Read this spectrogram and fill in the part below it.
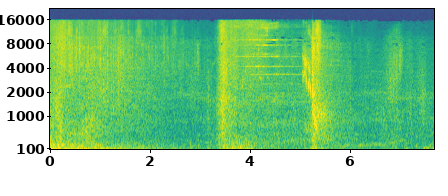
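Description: In the video game Hogwarts Legacy, the Incendio fire spell bursts out in two whooshing, booming blasts a couple of seconds apart, over a steady background bed of game ambience.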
